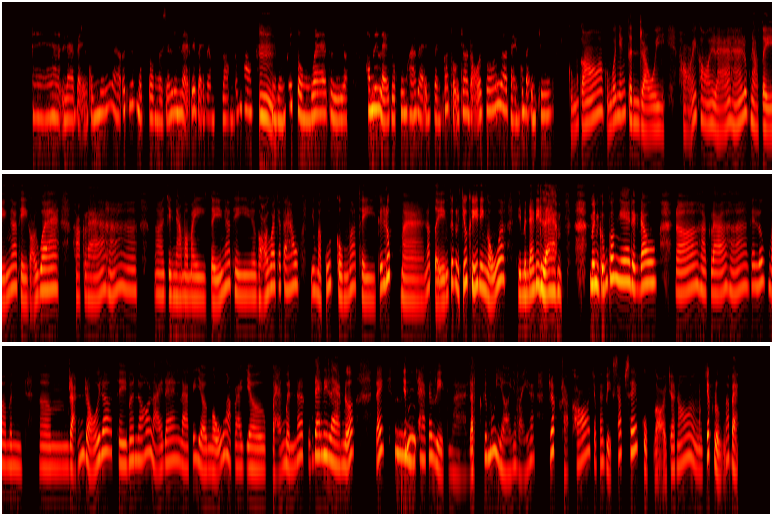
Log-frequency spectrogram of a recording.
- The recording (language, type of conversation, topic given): Vietnamese, advice, Làm sao để giữ liên lạc với bạn bè lâu dài?
- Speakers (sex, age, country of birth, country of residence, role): female, 25-29, Vietnam, Vietnam, advisor; female, 40-44, Vietnam, Vietnam, user
- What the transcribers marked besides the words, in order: other background noise; tapping; laughing while speaking: "làm, mình"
